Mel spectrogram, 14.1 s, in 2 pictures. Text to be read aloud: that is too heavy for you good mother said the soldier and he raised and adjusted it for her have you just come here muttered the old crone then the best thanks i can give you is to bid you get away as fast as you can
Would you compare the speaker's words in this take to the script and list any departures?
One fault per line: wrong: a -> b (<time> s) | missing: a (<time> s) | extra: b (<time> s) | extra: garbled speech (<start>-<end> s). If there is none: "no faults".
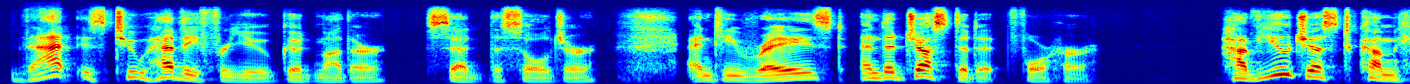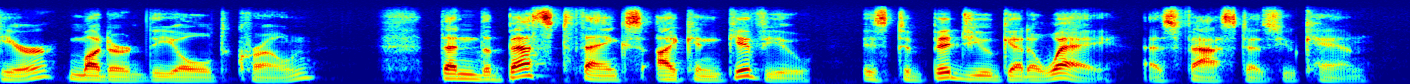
no faults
